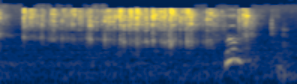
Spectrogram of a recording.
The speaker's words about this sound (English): All the dice are coming out. Well, most of the dice.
